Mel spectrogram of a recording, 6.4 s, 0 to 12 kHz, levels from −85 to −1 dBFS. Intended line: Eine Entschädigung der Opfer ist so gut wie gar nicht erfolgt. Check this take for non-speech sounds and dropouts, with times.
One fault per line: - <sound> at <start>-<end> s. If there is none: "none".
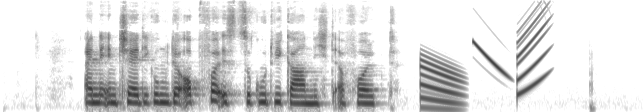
- chirp at 4.2-5.5 s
